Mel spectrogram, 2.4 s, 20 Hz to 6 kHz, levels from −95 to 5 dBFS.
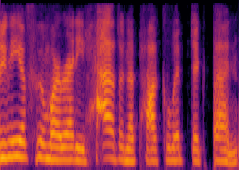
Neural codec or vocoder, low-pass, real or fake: codec, 24 kHz, 1.5 kbps, HILCodec; 5.4 kHz; fake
